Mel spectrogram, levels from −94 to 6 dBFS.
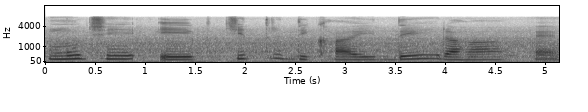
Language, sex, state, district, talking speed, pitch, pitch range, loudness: Hindi, female, Madhya Pradesh, Katni, 80 wpm, 205 Hz, 175-225 Hz, -17 LUFS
